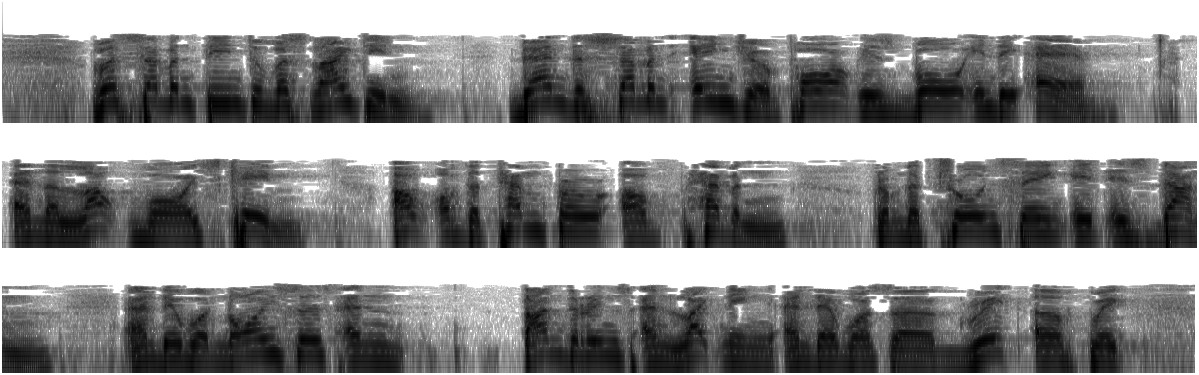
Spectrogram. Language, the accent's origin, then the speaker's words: English; Singapore; Now, I come from Singapore. That is about the size of Singapore.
